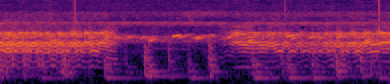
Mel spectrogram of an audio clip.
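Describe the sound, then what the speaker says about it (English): Goat bleating in a radio drama, a few wavering cries breaking through a steady background hum, close and fairly loud with no voices over it. "Bring up the goat, men"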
